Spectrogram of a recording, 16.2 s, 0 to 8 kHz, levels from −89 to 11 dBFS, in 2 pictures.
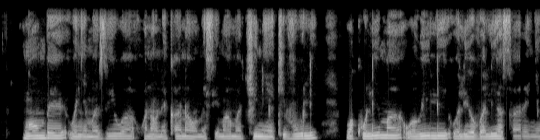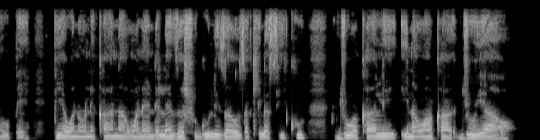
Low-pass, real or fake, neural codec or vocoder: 7.2 kHz; real; none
